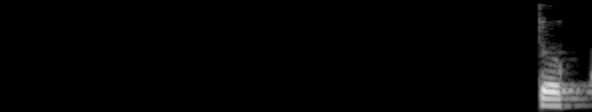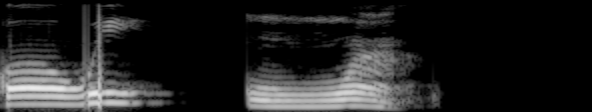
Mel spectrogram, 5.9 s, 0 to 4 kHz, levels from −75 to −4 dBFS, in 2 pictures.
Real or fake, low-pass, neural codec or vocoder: real; 3.6 kHz; none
